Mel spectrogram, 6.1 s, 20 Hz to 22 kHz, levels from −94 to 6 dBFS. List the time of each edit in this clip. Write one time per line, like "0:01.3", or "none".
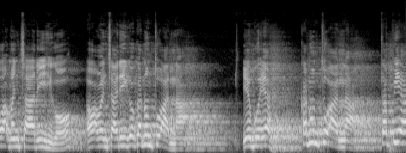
none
